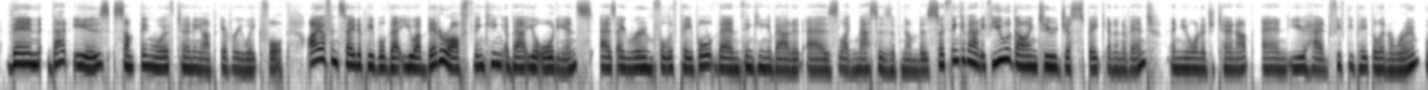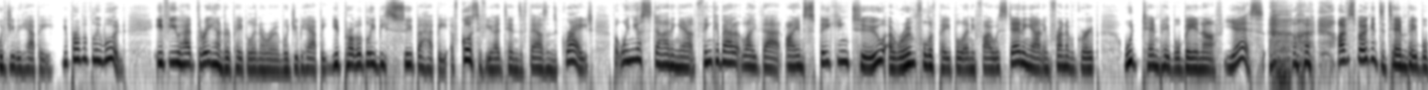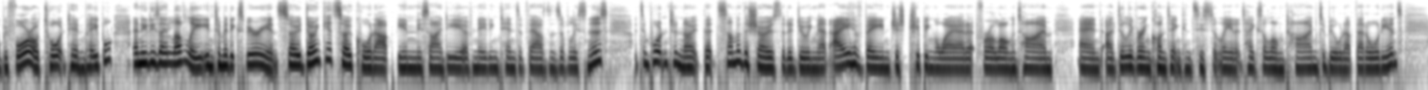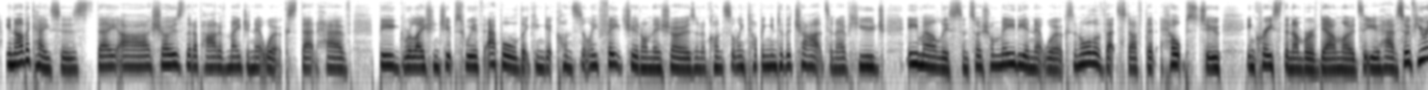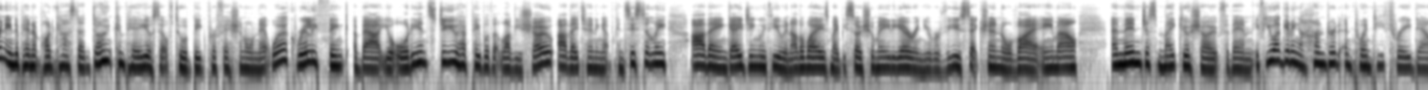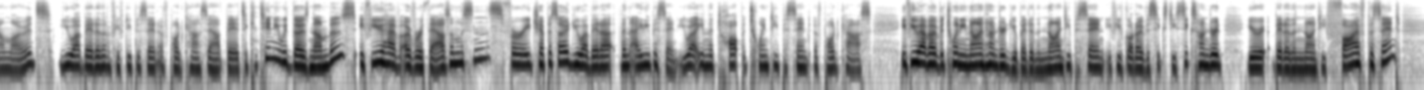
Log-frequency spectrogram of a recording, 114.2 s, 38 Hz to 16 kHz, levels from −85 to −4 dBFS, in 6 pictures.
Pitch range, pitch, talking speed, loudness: 165-210 Hz, 180 Hz, 205 wpm, -20 LUFS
